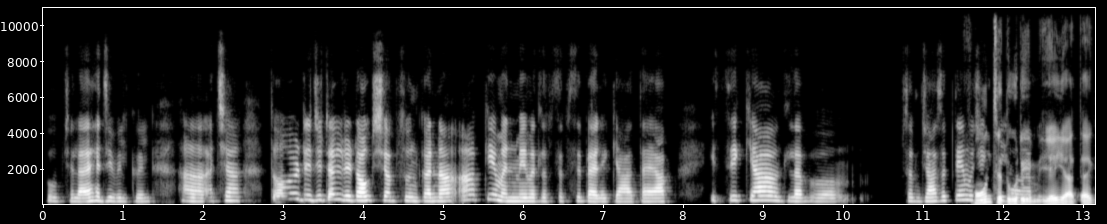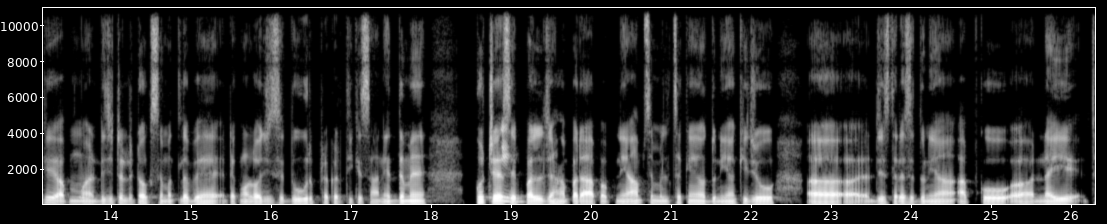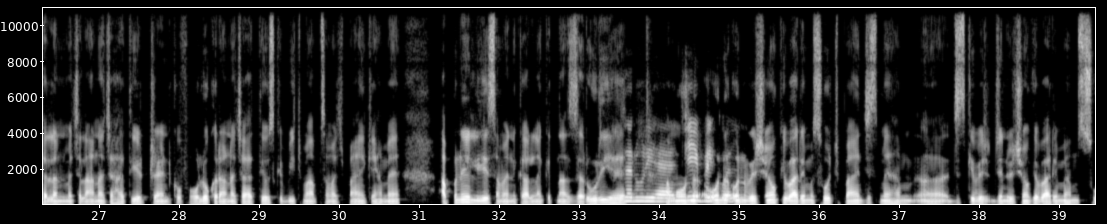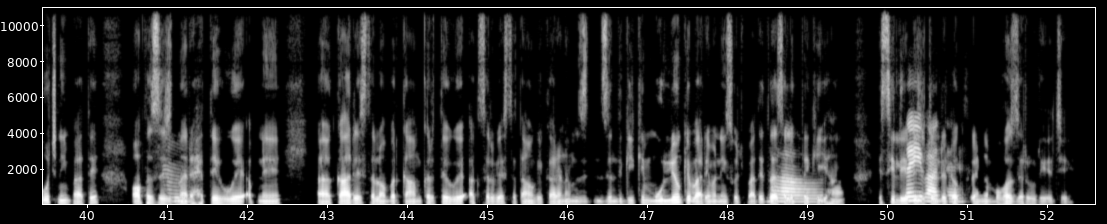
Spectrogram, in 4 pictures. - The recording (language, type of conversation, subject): Hindi, podcast, डिजिटल डिटॉक्स के छोटे-छोटे तरीके बताइए?
- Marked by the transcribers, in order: in English: "डिजिटल डिटॉक्स"; in English: "डिजिटल डिटॉक्स"; in English: "टेक्नोलॉजी"; in English: "ट्रेंड"; in English: "फॉलो"; in English: "ऑफिसेज़"; in English: "डिजिटल डिटॉक्स"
